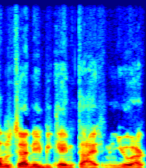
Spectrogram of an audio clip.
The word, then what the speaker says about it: Theismann: Joe Theismann changed it to rhyme with Heisman, but he didn't win the Heisman.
